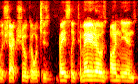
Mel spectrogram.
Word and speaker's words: shakshuka: It's called I'm going to pronounce it in a more American way. It's called the shakshuka, which is basically tomatoes, onions, and 2 eggs on it.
